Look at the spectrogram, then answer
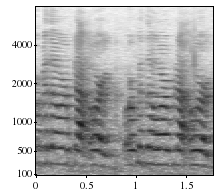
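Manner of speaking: very fast, rapid-fire tongue-twister pace. Repeating the website name as a tongue twister, very fast. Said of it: "Say it ten times fast".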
